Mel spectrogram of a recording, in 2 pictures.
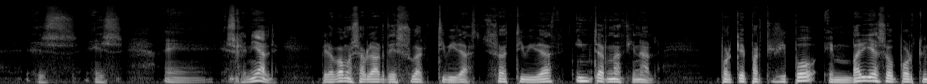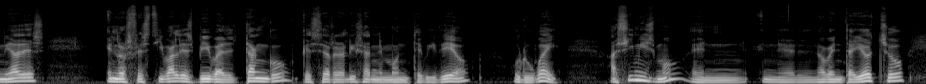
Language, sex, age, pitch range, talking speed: English, male, 60-79, 110-135 Hz, 115 wpm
